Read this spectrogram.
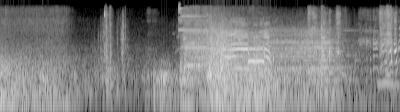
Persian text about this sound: نه، از ترس نیومدیم تو، اومدیم تو چون که داشت بارون میومد.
